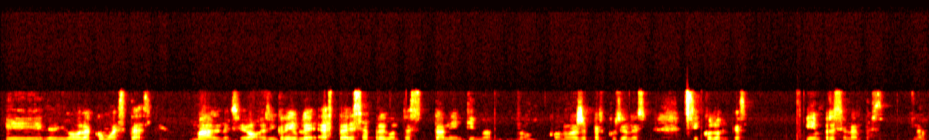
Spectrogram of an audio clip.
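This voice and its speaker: A man's voice: fairly low pitch, a little slow, sharp tone, slightly rough, muffled recording. A man with a La Paz Bolivian accent giving a spoken university lecture, tagging nearly every phrase with a question to his students. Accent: Bolivian Spanish, La Paz. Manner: tag questions after nearly every phrase, storytelling asides.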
